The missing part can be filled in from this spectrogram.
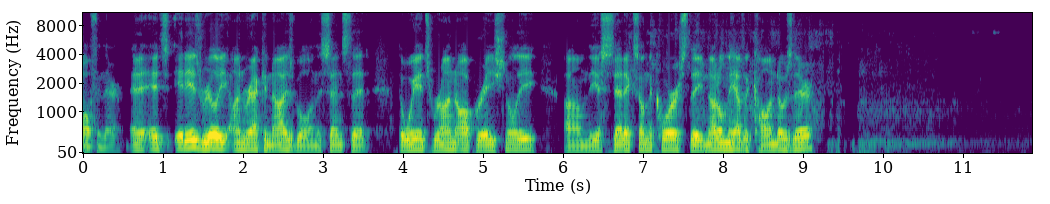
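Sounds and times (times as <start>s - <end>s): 
speech: 0.0s - 9.5s
toilet flushing: 6.8s - 11.4s.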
